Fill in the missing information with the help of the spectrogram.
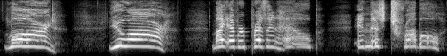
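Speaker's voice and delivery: high, loud, drawn-out cry to God; sustained high shout, phrase by phrase; screamed prayer. Retold or imitated. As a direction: scream each phrase so a distant helper hears. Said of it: "I screamed them, hoping that my helper".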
